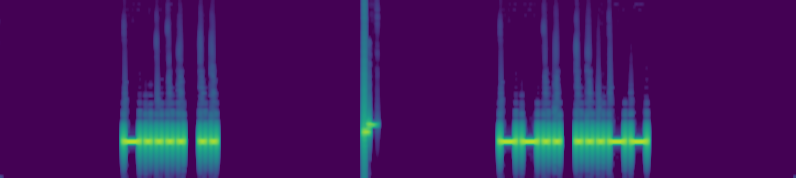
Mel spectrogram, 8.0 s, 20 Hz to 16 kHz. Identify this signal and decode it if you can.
Morse code, heard as a keyed tone, about 22 wpm, 700 Hz. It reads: 6 I Z 3
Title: Single-Letter Single-Number 22wpm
